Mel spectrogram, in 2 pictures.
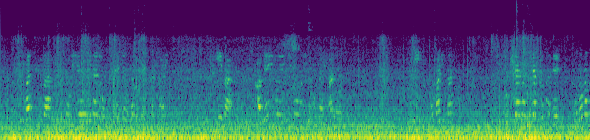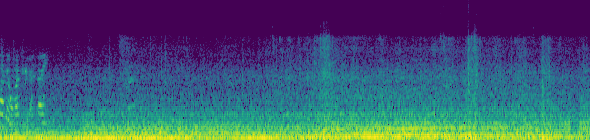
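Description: A city bus engine and road noise heard from inside the moving bus, a steady low drone. Indistinct voices sound over it through the first half, and the engine note rises near the end as the bus accelerates.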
